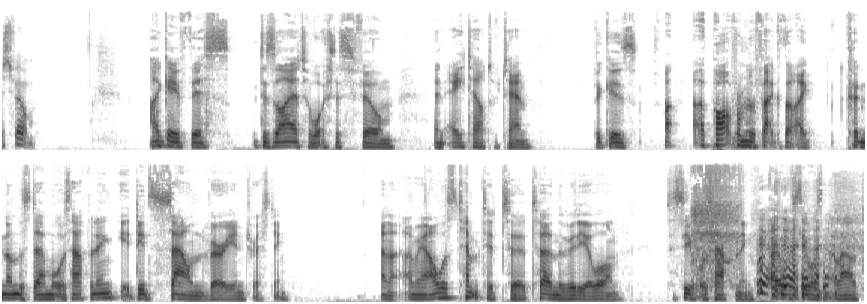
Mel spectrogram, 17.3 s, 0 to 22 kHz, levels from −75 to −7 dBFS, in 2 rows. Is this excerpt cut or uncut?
cut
